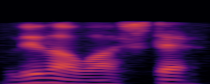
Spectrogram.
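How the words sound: It is said in Lakota, with L sounds.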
